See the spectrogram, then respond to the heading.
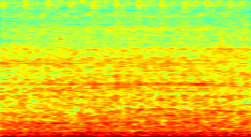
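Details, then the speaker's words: Car in Vietnam at idle after replacing a damaged, nearly failed outer accessory belt that had caused grinding noise: a steady, even low hum with no grinding or belt noise. "Không có tiếng ồn hay tiếng mài. Nhìn lại cũng không có tiếng đai ngoài."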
